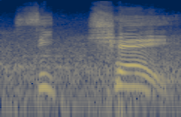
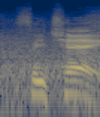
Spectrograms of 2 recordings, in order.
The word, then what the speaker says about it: Sicce: But what's the correct pronunciation of Sicce? Sicce. Sicce. Hard ch.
